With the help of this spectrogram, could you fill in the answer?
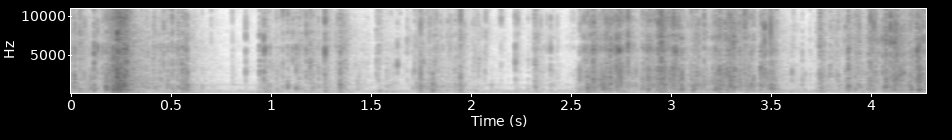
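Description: Two hands with painted nails press, rub and lift a full, thin clear plastic cellophane bag holding two stacks of paper journal cards, crinkling the plastic film. The sound is bright, dry crackling with no low end: a loud burst at the start, quieter rustling through the middle, and a denser, louder stretch of crinkles in the second half.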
